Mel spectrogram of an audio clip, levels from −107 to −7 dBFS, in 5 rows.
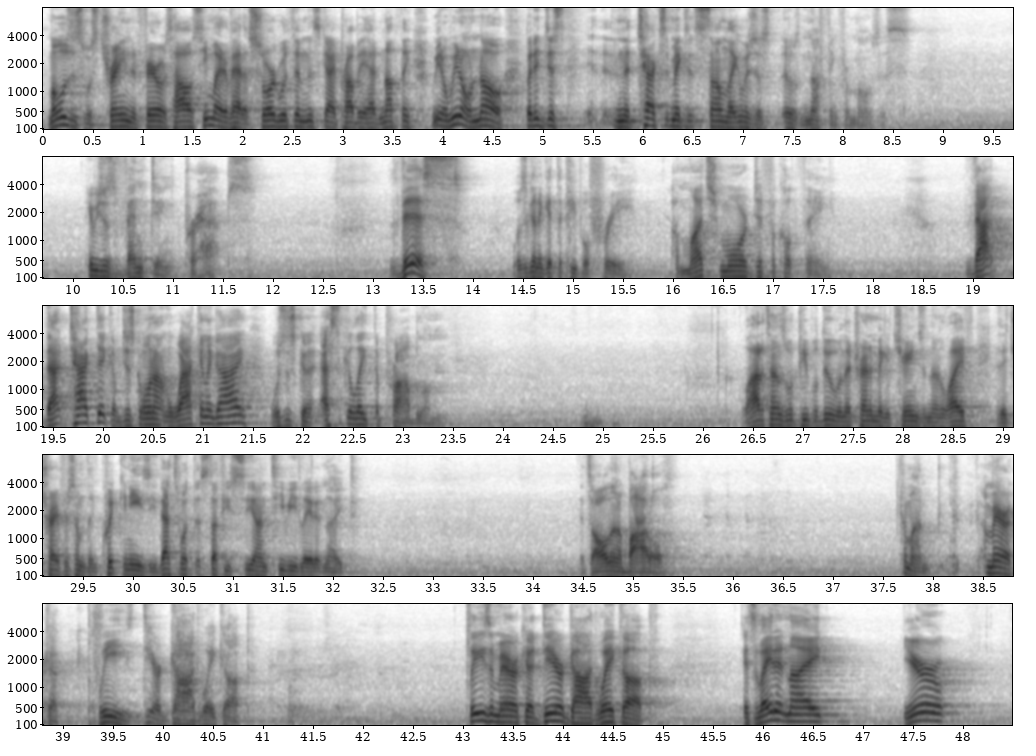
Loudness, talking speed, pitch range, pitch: -29 LUFS, 170 wpm, 110-150 Hz, 130 Hz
